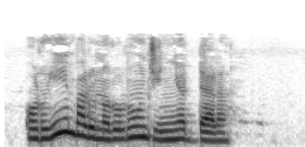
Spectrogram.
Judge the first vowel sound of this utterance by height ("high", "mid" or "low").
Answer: mid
